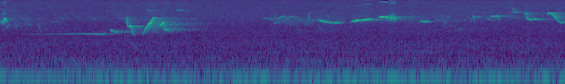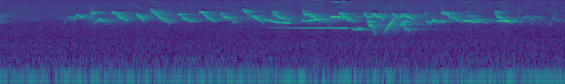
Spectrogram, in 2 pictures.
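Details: In the Hallerbos forest south of Brussels, Belgium, a low whistle and brief rising chirps give way to a dense, quickening burst of high falling notes, with a level whistle underneath.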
